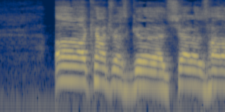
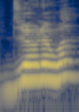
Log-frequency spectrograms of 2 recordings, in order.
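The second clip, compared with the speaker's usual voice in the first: loud high repeat; higher, louder take; 6 semitones higher, 11 dB louder than usual. Pretend. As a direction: belt it up high.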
